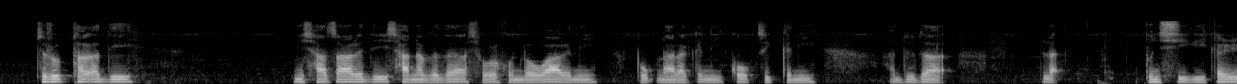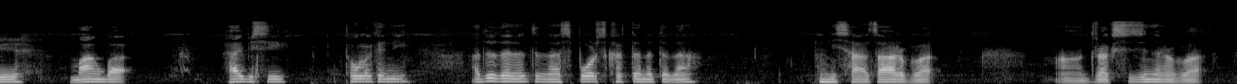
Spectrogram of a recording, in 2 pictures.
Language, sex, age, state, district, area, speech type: Manipuri, male, 30-45, Manipur, Chandel, rural, spontaneous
